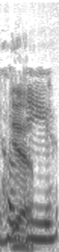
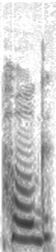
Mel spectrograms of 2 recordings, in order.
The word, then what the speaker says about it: Hauge: It's a Hauge, hoagie, hogue situation, depending on how sophisticated you are.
